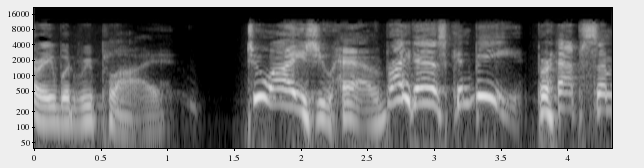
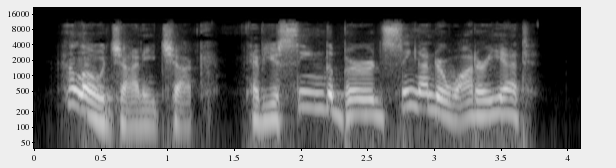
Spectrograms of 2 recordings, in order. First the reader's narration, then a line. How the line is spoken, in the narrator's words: gravely say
